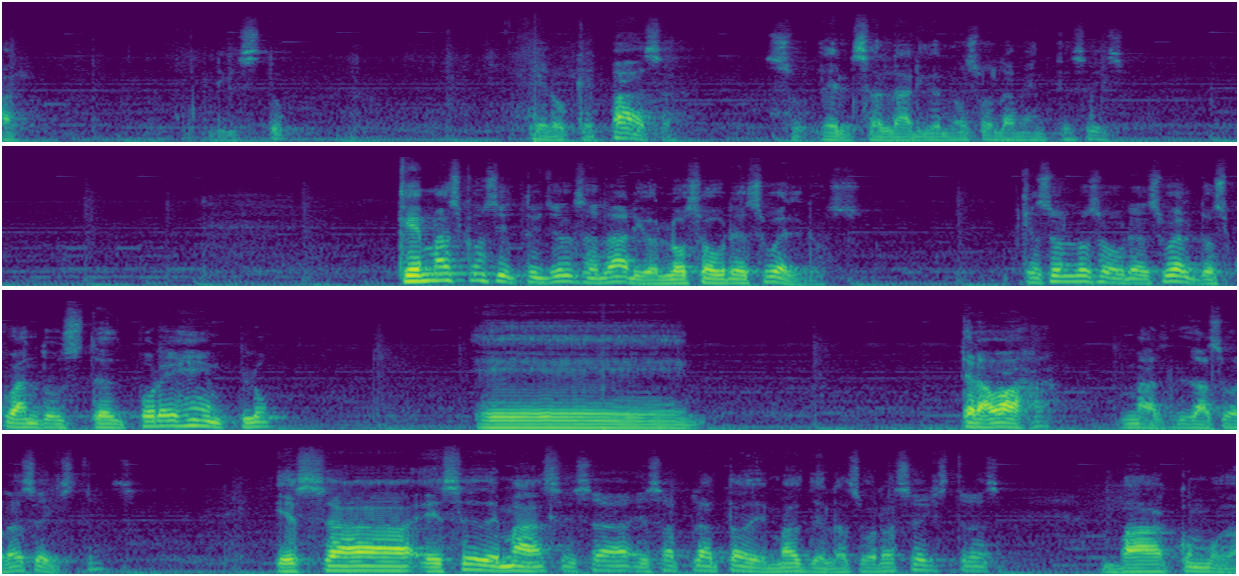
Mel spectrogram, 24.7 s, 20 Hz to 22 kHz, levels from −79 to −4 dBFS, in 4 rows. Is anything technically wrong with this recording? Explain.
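Yes. Three DC steps occur, at 2.66 s, 15.35 s and 18.39 s: the waveform's zero line jumps abruptly, by about -19 dBFS at the first two and about -22 dBFS at the third, then decays back as a 20 Hz high-pass bleeds the offset away. Each lands as a low thump while the sound continues unchanged. The waveform shows a sudden baseline shift easing back to centre, and the spectrogram shows a brief broadband low-frequency smear.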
